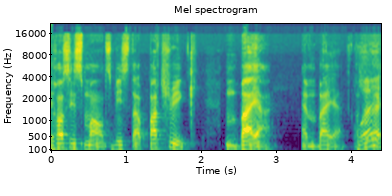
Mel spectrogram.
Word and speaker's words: Mbaya: Mbaya. Or should Why I say are you- Mbaya?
